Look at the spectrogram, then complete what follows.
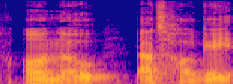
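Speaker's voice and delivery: ordinary talk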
